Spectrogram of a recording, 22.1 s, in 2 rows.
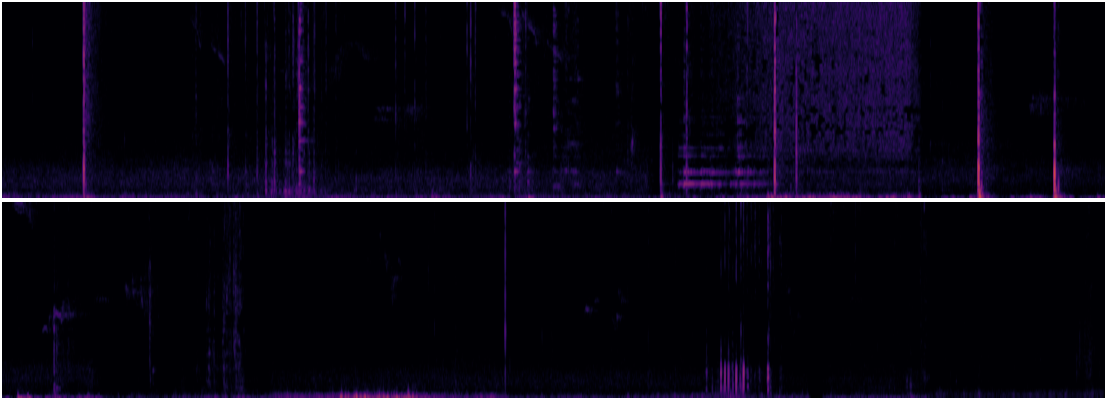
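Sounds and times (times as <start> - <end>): meat sizzling in a pot: 6.8 - 9.2.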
